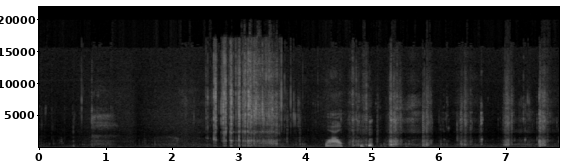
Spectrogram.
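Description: Crisp tater tots with tomato jam being bitten and chewed, irregular crunches growing louder and more frequent, with a brief spoken exclamation and some breathing in between.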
